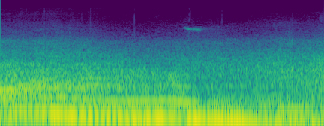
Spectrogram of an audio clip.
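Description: Hyundai Genesis Coupe driving past close by, its engine note sliding steadily down in pitch as it goes by.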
